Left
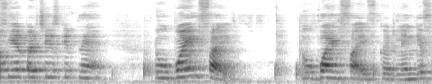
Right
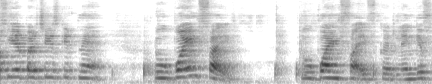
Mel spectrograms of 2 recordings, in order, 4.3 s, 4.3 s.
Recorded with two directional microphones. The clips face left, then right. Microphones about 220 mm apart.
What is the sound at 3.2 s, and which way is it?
A woman's voice, 15° right (ahead or behind).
